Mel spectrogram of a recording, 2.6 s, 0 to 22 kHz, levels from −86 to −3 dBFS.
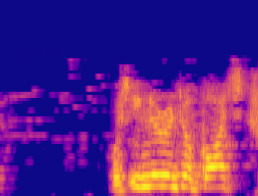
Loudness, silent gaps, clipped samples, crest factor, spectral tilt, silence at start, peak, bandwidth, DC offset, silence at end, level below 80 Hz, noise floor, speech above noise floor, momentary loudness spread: -11 LUFS; none; under 0.1%; 12 dB; -7 dB/octave; 1.1 s; 0 dBFS; 6.6 kHz; under 0.1%; 0 s; -66 dBFS; -52 dBFS; 42 dB; 8 LU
